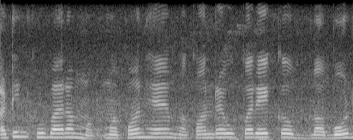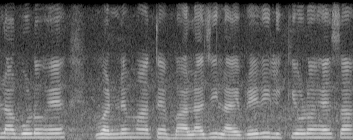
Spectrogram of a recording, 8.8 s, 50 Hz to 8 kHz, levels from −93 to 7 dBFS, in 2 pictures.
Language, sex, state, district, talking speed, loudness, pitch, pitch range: Rajasthani, female, Rajasthan, Nagaur, 130 wpm, -16 LUFS, 220 Hz, 200-225 Hz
